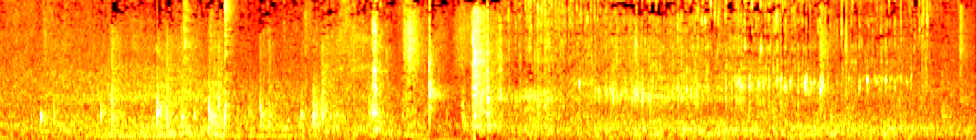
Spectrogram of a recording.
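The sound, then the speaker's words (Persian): Water pours steadily into a glass late at night, a continuous bubbling, gurgling stream with small splashy bursts, lasting several seconds at a modest volume with no one speaking. “من این وقت شب کشونی اینجا آب میذاری جلام؟”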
